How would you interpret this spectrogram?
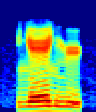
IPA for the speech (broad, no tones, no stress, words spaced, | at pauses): ʎeːʎmy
